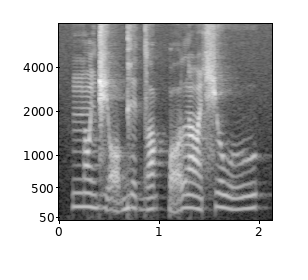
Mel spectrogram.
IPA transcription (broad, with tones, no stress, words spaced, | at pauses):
nɔ̃˧d͡ʑɔ̰˧˩ ɡɪ˧˩dɒ˩˧k͡pɔ̰˩˧lɑ̃˧˩ ɕʊ˧wu˩˧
